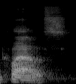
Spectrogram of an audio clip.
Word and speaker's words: Klaus: Hi again, Klaus. Claus? Claus, like Santa Claus, but this spelled with a K.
